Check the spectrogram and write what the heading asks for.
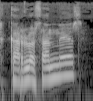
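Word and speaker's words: Carlos Sadness: es Carlos Sendes. A ver, ¿es así o no? sí, es Carlos Sandes.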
